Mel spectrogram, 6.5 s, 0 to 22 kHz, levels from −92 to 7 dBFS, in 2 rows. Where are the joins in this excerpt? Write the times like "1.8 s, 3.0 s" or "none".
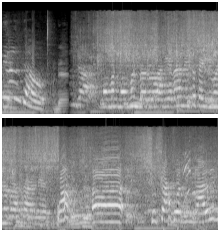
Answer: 0.9 s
